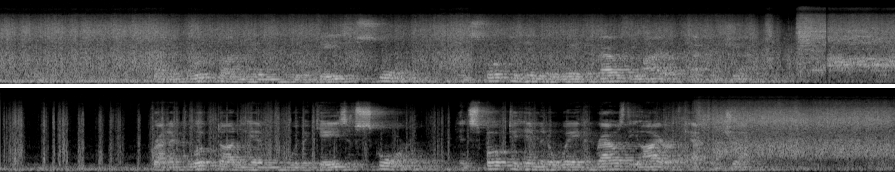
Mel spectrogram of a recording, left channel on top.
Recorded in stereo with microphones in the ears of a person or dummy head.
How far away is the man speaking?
About 1.2 m.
